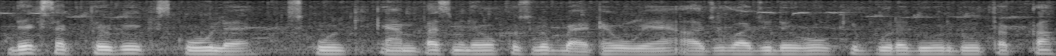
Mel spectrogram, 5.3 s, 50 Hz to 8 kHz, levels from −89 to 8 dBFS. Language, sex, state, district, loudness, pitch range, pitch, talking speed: Hindi, male, Madhya Pradesh, Katni, -18 LUFS, 125-140 Hz, 130 Hz, 285 wpm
